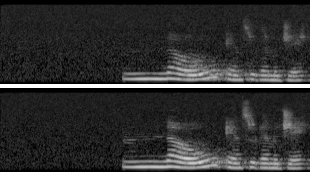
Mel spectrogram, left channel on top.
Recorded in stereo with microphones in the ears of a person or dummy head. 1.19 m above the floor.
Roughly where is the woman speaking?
Right.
